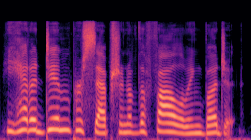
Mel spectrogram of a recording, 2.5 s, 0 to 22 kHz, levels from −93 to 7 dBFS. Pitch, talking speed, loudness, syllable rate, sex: 245 Hz, 215 wpm, -15 LUFS, 6.1 syllables/s, female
